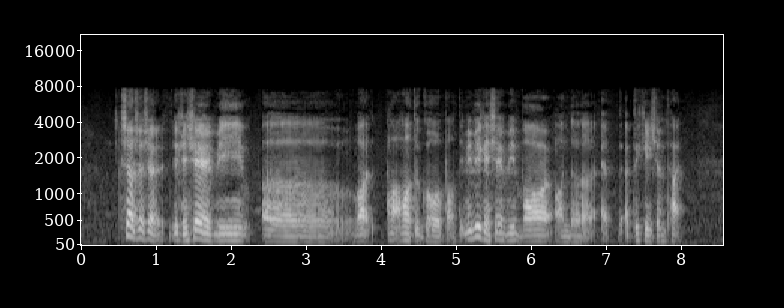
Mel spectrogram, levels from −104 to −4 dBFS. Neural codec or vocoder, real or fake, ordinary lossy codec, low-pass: codec, 16 kHz, 4 kbps, FreqCodec, larger model; fake; none; none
